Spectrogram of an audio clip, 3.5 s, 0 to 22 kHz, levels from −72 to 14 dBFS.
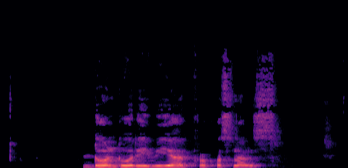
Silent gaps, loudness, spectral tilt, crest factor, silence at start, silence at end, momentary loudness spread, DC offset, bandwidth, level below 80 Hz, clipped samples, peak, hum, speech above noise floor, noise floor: none; -18 LUFS; -5 dB/octave; 18 dB; 0.85 s; 0.75 s; 10 LU; under 0.1%; 15.5 kHz; -64 dBFS; under 0.1%; -2 dBFS; none; 59 dB; -77 dBFS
